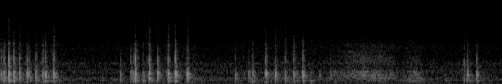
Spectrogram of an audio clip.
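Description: Fingertips of both hands tap and drum on a flat, solid wooden desktop with a worn surface, making rapid, dry, woody knocks in quick bursts with short pauses between. Each tap is dull and short with almost no ring. At the end a few last taps come from one hand still resting on the same desk.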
